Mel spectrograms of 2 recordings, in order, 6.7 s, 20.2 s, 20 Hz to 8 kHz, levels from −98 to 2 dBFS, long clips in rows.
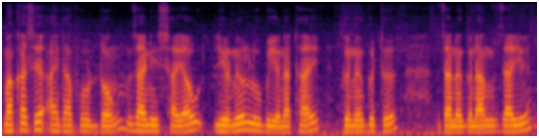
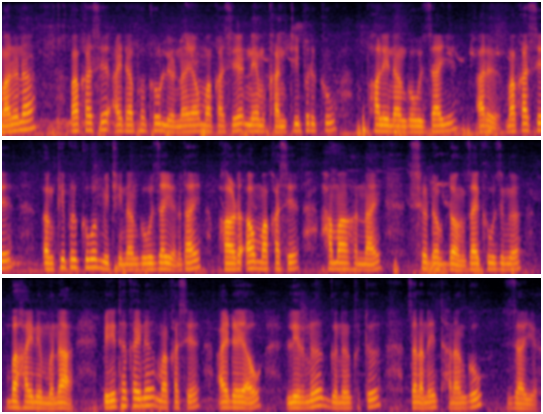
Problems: none marked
